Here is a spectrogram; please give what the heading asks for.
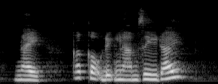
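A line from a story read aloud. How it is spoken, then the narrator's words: Loud alarmed shout. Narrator (Vietnamese): tôi liền hét toáng lên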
